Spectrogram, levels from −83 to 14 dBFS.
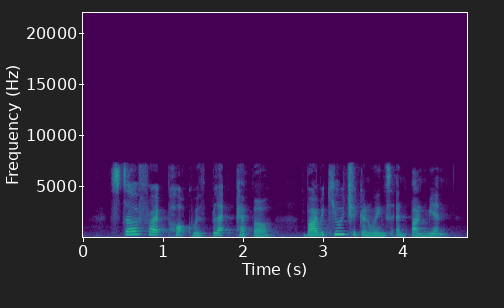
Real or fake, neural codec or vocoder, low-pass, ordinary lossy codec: real; none; 7.2 kHz; AAC, 48 kbps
